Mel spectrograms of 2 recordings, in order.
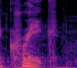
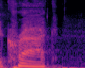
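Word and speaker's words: craic: and it's a term it's spelt c-r-a-i-c crack it's a crake but they say crack and i was like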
